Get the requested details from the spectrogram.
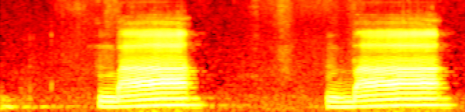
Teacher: دونوں ہونٹوں کی تری سے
